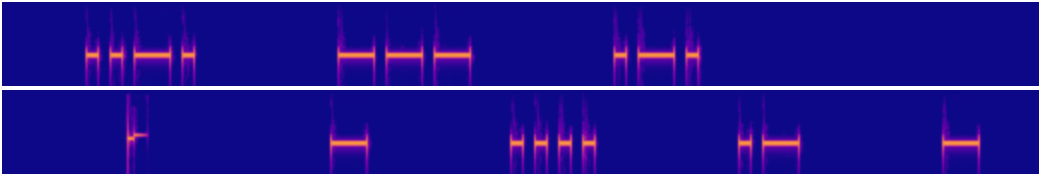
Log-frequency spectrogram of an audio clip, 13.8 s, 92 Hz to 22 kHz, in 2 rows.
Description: Morse code, heard as a keyed tone, about 15 wpm, spaced as for 7 wpm, 700 Hz. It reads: FOR THAT
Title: 4x Character Spacing - Top 100 Words - 15wpm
